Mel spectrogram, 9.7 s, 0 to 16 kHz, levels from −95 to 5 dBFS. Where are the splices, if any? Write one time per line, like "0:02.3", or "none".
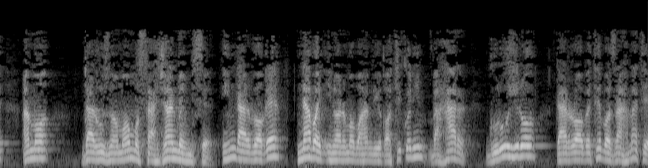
none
